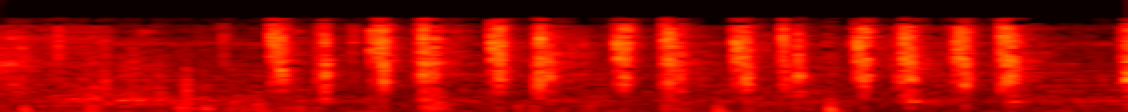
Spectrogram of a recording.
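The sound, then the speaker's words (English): A Jotadot braille writer hangs around the user's neck and punches dots into paper with many sharp, dry clicks. The clicks come in an uneven rhythm that grows more regular and distinct toward the end. “that's the sound of the Jotadot as it's hanging around my neck.”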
